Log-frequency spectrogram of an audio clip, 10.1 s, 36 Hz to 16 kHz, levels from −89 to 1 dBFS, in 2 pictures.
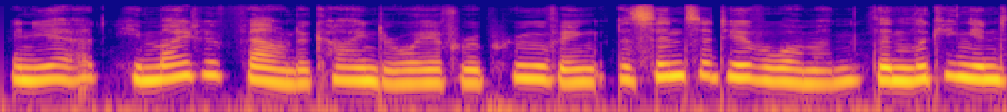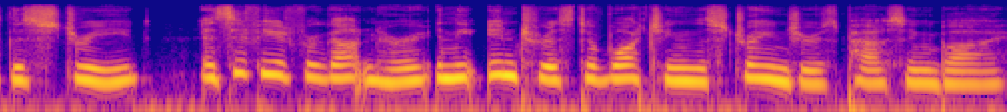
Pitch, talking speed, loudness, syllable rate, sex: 210 Hz, 195 wpm, -16 LUFS, 5.3 syllables/s, female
